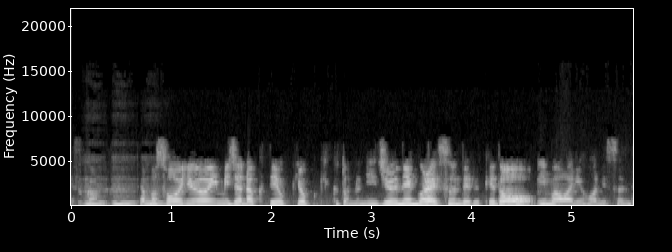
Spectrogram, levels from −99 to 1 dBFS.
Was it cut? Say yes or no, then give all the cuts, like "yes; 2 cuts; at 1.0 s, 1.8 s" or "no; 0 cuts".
yes; 2 cuts; at 2.7 s, 4.7 s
